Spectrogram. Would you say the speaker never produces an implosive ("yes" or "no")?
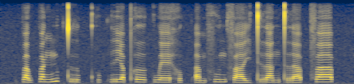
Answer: yes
